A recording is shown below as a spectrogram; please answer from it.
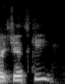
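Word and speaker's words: Sobociński: So Sobocinski, maybe something like that. He's Polish. Yeah, that's right. Sobocinski.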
